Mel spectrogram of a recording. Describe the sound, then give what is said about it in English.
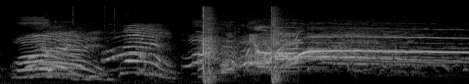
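Family members shriek and squeal with excitement at a gender reveal, high and loud, broken by a couple of sharp bangs of balloons popping, then a sustained high-pitched scream rings out over the commotion. “mostly middle-class families who gather with friends, relatives, and excitable older siblings in backyards, living rooms, and restaurants to cut cakes dyed blue, pop balloons stuffed with pink confetti, and shriek in genuine happiness and delight.”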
